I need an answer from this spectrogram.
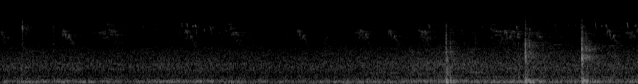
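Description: Small birds chirping over a steady low outdoor hum, with three sharp knocks in quick succession near the end.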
